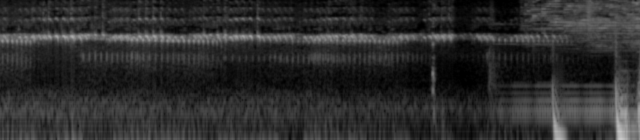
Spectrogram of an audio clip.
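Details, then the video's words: Night crickets give a high, fast pulsed chirping for about four and a half seconds. It then drops away, replaced by a tonal, music-like sound and a couple of sharp low thumps. "Soothing Crickets Chirping Sounds"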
